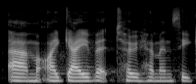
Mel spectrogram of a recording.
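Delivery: ordinary talk, nothing marked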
